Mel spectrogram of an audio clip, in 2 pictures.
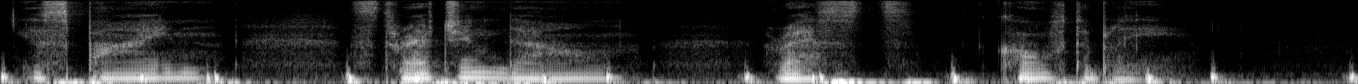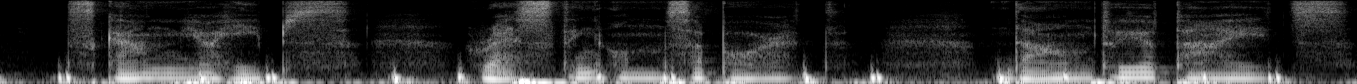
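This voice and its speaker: A meditation guide speaking softly and soothingly in short, measured phrases, often dropping close to a whisper. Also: medium pitch, slightly rough.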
